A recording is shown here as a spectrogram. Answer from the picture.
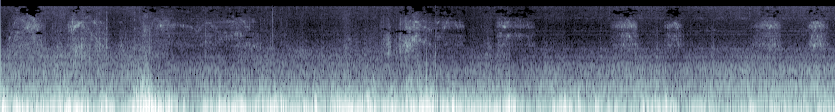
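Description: Wind buffeting the action-camera microphone, a steady low rumble, with several faint short swishes of fly line being cast and stripped.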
